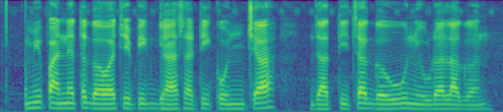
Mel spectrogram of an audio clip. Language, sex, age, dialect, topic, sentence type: Marathi, male, 18-24, Varhadi, agriculture, question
